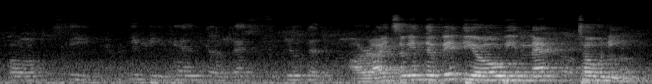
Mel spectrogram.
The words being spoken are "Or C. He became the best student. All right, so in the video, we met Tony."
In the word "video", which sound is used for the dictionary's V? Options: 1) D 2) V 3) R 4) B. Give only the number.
2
